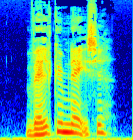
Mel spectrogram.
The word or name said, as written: valggymnasium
